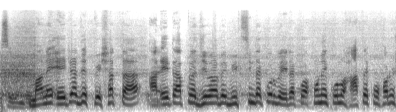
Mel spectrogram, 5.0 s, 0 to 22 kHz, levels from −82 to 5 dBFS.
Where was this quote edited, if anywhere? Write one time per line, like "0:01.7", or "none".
none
